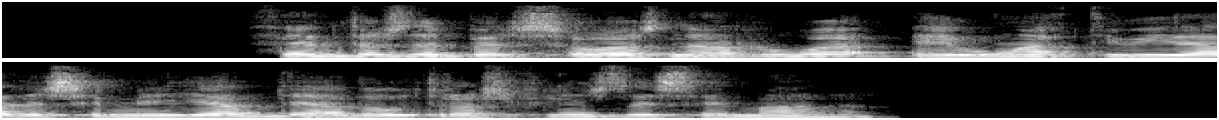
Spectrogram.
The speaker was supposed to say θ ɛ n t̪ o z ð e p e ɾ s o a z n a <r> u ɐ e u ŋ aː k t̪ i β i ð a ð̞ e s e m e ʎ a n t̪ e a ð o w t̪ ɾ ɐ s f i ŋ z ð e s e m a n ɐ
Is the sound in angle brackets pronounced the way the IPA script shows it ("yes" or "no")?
yes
